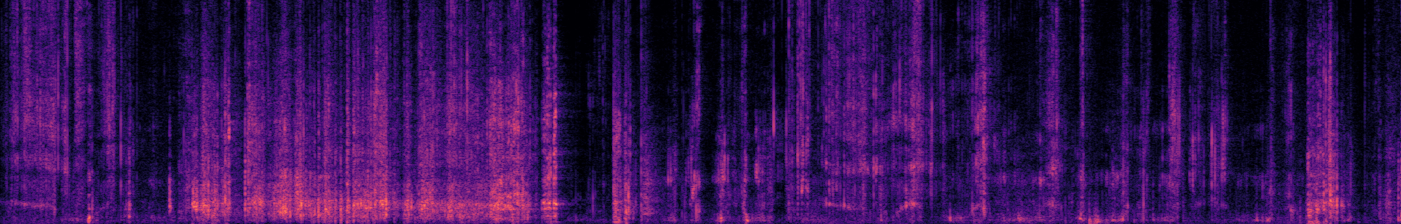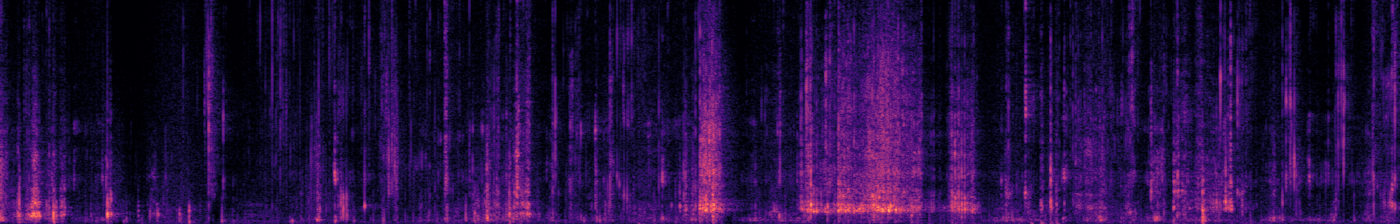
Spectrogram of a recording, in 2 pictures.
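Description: Close-miked eating: crunchy chewing of McDonald's fries, then biting and chewing a burger, with many short wet mouth clicks. The crunching is densest early on and again about three-quarters of the way through.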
